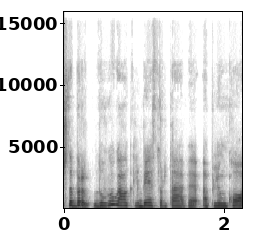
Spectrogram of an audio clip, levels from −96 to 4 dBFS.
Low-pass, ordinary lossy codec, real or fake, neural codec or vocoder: 14.4 kHz; Opus, 32 kbps; real; none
